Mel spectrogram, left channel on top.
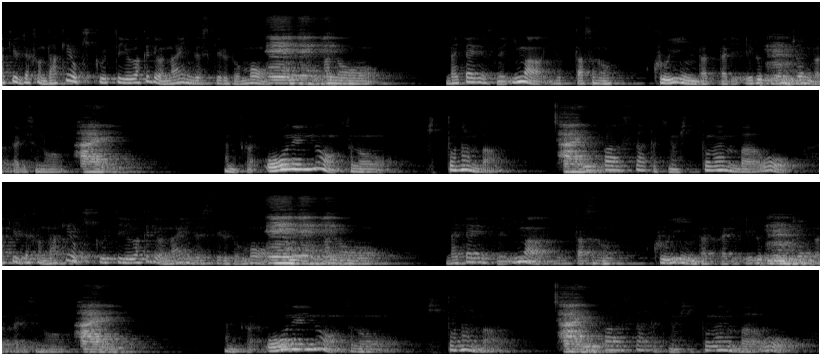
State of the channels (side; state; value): both; normal; correlation 0.76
